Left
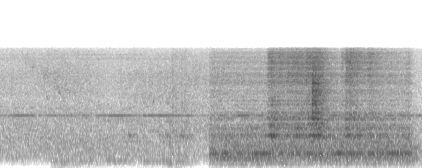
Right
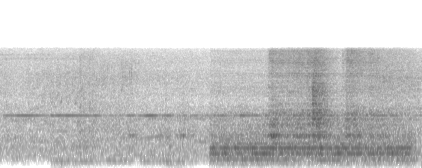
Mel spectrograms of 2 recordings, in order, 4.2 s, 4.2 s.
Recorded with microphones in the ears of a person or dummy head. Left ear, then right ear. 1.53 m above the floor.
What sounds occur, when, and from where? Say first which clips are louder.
0.5 s footsteps: right 1 dB; 15° right (ahead or behind), 6 m
2.1 s chewing: left 2 dB; 50° left (ahead or behind), 2.5 m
